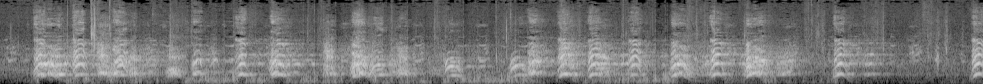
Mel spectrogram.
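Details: Relentless barking from dogs at Pyrga, nearly ten seconds of rapid, ringing barks, voices overlapping and answering each other with hardly any break.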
